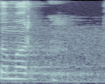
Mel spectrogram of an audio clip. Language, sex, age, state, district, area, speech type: Bodo, female, 30-45, Assam, Chirang, urban, read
